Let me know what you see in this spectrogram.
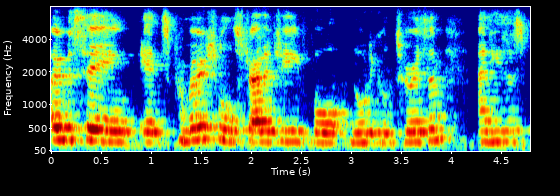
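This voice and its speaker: A woman's fairly high-pitched, a normal speaking voice, with ordinary pitch variation at a moderate pace. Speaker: event host. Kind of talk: speaker introduction.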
